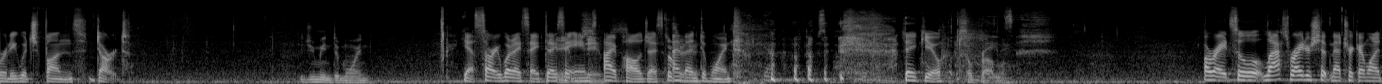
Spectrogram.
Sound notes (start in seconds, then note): 7.3 laughter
